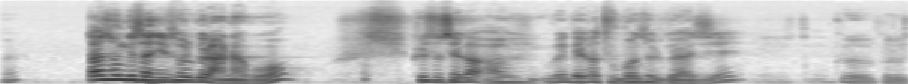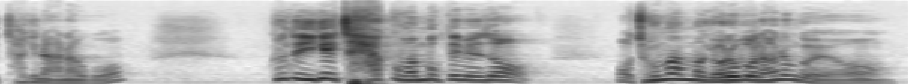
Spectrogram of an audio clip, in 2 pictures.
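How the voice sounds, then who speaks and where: A man's voice: sits high, sing-song, normal speed, pushed and bright. An older man, a missionary pastor, preaching a sermon and asking his congregation questions. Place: church sanctuary.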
